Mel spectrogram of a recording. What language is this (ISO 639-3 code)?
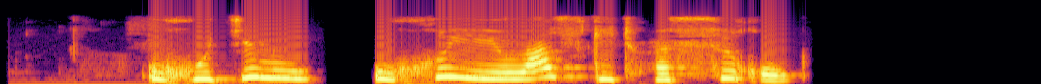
abk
